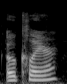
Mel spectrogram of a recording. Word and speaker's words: Eau Claire: I'm not sure I'm pronouncing this right. It's Eau Claire, Wisconsin. – Yes.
